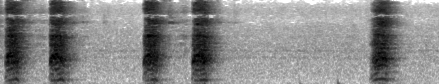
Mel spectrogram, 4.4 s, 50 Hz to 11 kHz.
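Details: Poodle named Dandy, from a 2016 compilation of poodle barking and howling, giving five sharp, bright barks: two quick pairs about half a second apart, a pause, then one last bark, with silence between.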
